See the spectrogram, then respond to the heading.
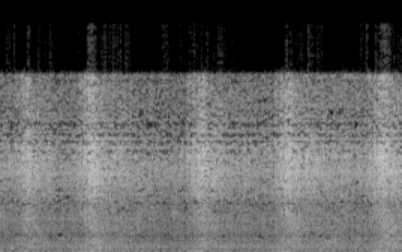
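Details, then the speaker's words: Yamaha Sporty motorcycle, stock engine with CVT pulley removed, revved in slow swells: harsh metallic clatter deep in the bottom end on each rise, apart from exhaust noise; owner says it used to be quiet, engine to be dismantled, cause unconfirmed. "an pansin niyo yung tunog ng makina kalampag siya bukod d sa tunog ng tambutso barahan mo yan yung tunog niya"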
